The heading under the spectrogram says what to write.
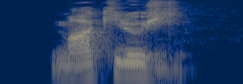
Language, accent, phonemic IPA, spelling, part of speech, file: French, France, /bʁa.ki.lɔ.ʒi/, brachylogie, noun, LL-Q150 (fra)-brachylogie.wav
- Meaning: brachylogy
